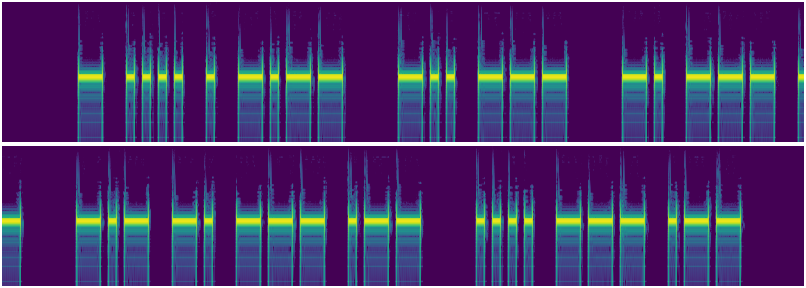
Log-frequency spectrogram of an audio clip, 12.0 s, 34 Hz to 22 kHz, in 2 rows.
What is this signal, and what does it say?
Morse code, heard as a keyed tone, about 20 wpm, 700 Hz. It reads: THEY DO NOT KNOW HOW
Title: Sets of 5 Words Encore2 20wpm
